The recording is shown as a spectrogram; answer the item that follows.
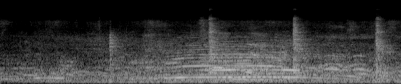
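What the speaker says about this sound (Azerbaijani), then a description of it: "Bax belə dana." A calf at a livestock market in Beylagan lows in a long, drawn-out moo that swells in the middle, close and clear against a murmur of market background, with no talk over it.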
